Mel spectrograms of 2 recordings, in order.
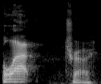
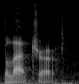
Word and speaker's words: Balatro: I think it's pronounced Blatro. – Blat. Blat. Blat. – Bellatro. – Bellatro. – Yeah.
